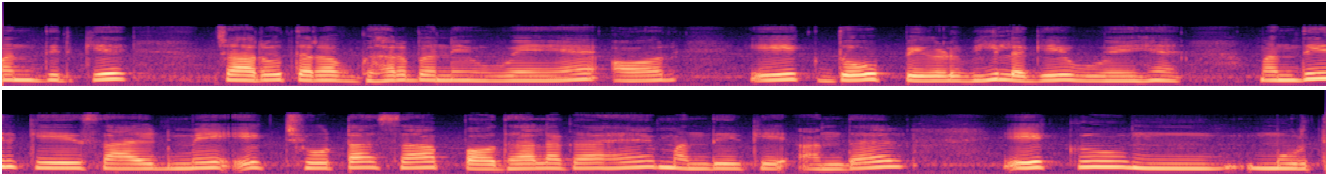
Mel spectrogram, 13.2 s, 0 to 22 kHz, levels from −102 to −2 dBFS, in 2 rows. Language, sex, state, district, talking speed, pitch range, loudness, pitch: Hindi, female, Bihar, Gopalganj, 145 wpm, 195-230 Hz, -20 LUFS, 210 Hz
